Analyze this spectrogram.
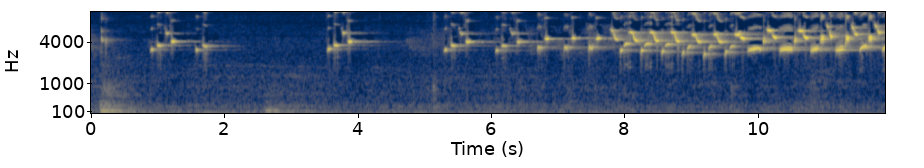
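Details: Mule of goldfinch crossed with canary, clean 2022 song for stimulating males and teaching chicks. Scattered sharp chirps and short whistled notes build into sustained fast twittering and trilled phrases.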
